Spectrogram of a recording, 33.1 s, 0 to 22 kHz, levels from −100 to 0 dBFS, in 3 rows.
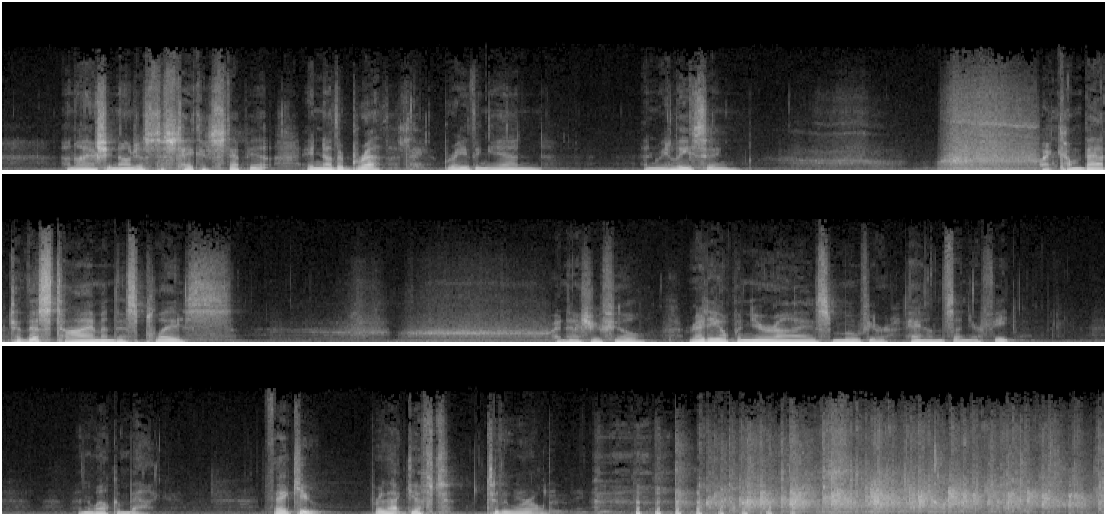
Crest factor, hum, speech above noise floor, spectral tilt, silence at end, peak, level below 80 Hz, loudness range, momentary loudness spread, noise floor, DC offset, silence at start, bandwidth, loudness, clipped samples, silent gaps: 20 dB; none; 33 dB; -5 dB/octave; 0 s; -10 dBFS; -64 dBFS; 9 LU; 19 LU; -60 dBFS; under 0.1%; 0.6 s; 15 kHz; -29 LUFS; under 0.1%; none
